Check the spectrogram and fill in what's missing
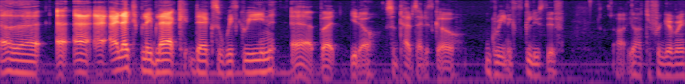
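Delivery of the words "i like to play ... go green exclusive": put-on voice of a thirteen-year-old boy. Recalling playing Magic cards at lunch, imitating his 13-year-old self. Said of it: "That was an impression of 13-year-old [name]?".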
